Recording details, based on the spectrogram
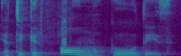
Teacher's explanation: I personally use a little bit more gillar just because it's shorter, and also because when you say tycker om, you really need to put the stress on the om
